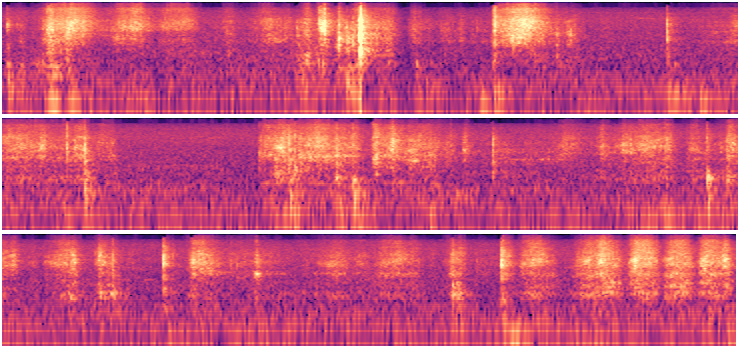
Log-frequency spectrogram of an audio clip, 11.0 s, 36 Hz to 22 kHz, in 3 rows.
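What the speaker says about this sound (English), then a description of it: "you're going to fold in and burnish all of your seams" Bone folder burnishing and creasing the paper seams of a footed 6x6x1.5-inch box, a close, dry rubbing and scraping in short irregular strokes with a few sharper taps, no talking.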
